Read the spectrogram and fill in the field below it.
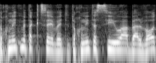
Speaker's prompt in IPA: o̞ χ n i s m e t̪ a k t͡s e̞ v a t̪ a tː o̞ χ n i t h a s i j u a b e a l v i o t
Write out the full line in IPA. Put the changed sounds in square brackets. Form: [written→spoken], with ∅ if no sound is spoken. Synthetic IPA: o̞ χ n i [s→t] m e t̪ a k t͡s e̞ v [a→e] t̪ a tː o̞ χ n i t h a s i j u a b e a l v [i→a] o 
